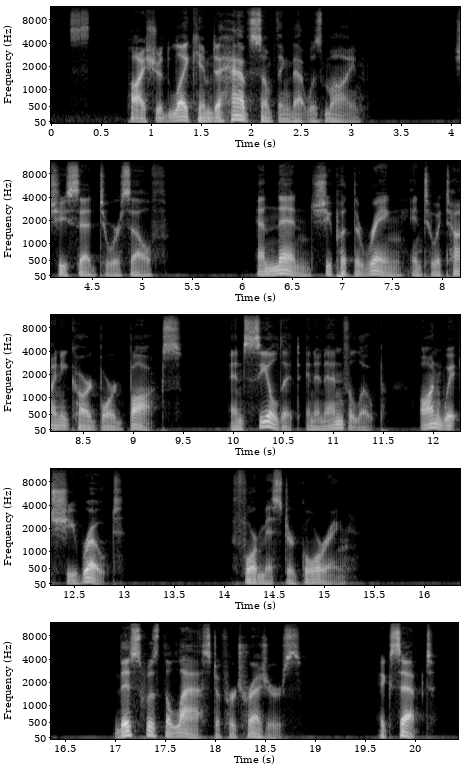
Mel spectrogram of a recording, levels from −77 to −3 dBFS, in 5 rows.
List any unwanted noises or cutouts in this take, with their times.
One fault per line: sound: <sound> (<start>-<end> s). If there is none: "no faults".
sound: laugh (0.2-0.4 s)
